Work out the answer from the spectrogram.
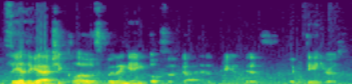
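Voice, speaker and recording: A deep-voiced man chats casually through a video game, explaining things at a rapid clip and swearing freely. The room adds clear echo, and game music plays faintly underneath. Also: fairly even intonation. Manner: explanatory, profane. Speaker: let's play host playing and explaining the game. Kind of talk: casual gameplay commentary.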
